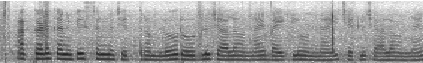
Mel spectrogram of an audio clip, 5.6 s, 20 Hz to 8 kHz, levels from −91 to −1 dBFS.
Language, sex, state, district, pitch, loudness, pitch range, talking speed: Telugu, female, Andhra Pradesh, Sri Satya Sai, 190 Hz, -22 LUFS, 180-215 Hz, 115 wpm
